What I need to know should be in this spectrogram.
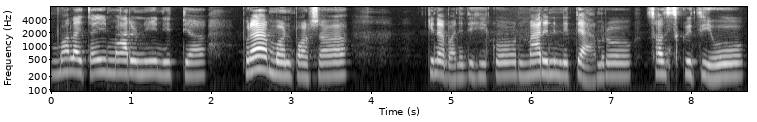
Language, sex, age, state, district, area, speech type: Nepali, female, 45-60, West Bengal, Jalpaiguri, rural, spontaneous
